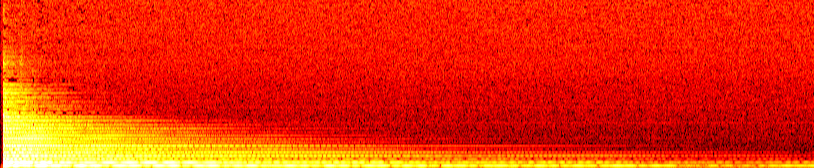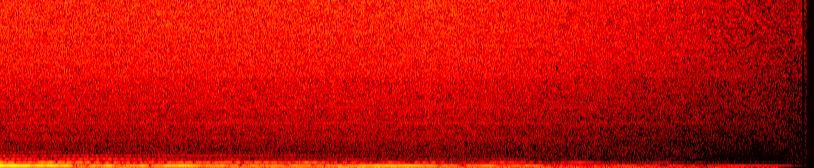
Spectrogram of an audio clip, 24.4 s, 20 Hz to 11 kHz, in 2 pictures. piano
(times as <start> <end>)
0.0 9.0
